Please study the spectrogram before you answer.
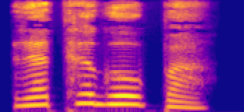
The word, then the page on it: ರಥಗೋಪ: Kannada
